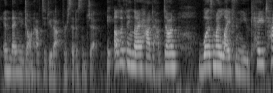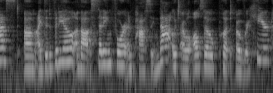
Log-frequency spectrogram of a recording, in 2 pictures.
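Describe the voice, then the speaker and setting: A woman's voice: mid-range voice, sharp tone. Chatty American woman in her late twenties. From United States. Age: late 20s. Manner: chatty, filler-heavy, often says "like" and "um". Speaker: vlogger. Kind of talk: casual personal vlog.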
